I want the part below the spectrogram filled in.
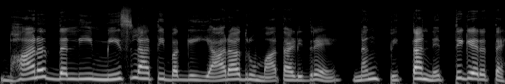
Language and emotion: Kannada, angry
